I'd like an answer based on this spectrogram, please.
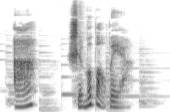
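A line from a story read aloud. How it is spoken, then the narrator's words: Sighing. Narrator (Chinese): 娜塔莎叹了口气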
